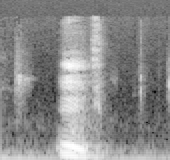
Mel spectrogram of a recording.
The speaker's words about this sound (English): Sip of my beverage.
